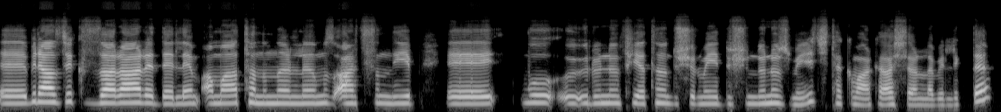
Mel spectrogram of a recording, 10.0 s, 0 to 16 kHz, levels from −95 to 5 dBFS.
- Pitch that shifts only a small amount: Yes, narrow, 1.6 semitones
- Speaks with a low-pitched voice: No, high, 200 Hz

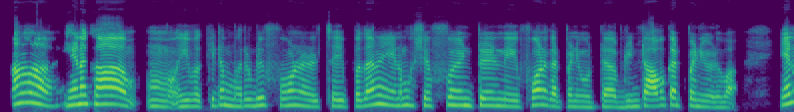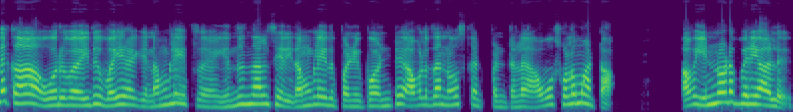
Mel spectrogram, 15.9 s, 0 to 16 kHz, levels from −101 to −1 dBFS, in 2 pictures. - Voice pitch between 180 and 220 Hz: No, high, 230 Hz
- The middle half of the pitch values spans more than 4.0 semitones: Yes, average, 4.6 semitones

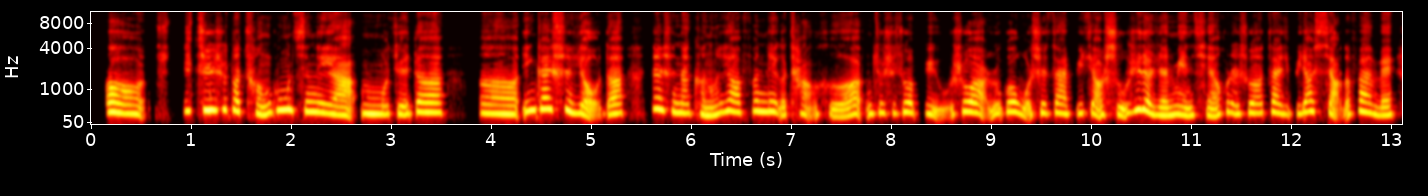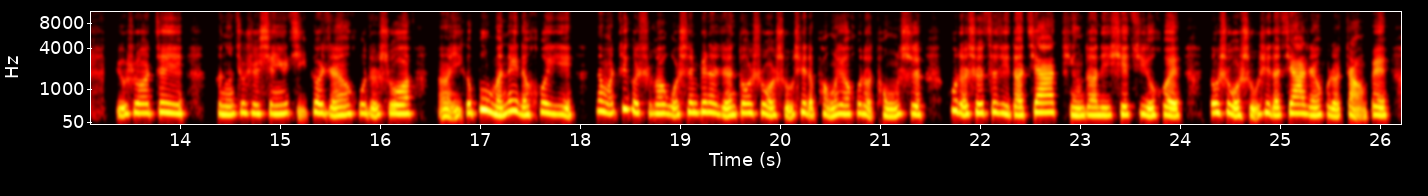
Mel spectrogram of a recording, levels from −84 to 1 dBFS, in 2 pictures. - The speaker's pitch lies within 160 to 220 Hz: No, high, 230 Hz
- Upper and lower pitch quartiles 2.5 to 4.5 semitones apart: Yes, average, 3.9 semitones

